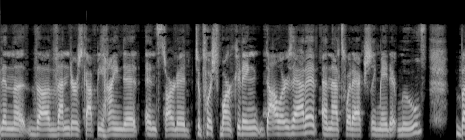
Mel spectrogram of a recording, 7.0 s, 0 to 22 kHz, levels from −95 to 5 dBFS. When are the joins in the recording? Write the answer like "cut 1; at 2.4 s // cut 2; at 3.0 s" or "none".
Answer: cut 1; at 6.0 s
